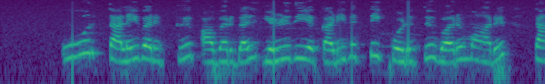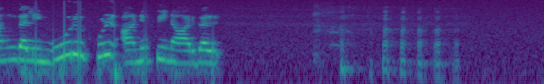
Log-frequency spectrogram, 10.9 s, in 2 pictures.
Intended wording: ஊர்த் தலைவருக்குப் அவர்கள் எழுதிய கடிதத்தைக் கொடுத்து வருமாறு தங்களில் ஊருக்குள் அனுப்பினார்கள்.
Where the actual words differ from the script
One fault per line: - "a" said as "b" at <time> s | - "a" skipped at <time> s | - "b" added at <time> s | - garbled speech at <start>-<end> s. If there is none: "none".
none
